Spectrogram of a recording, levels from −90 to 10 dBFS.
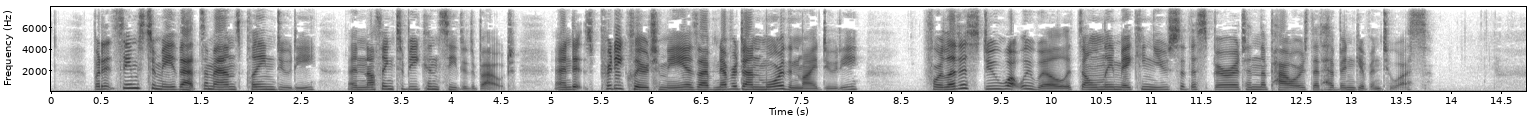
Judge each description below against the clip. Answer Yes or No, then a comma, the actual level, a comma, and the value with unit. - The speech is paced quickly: Yes, fast, 215 wpm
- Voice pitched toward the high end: Yes, high, 225 Hz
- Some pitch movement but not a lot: Yes, average, 3.5 semitones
